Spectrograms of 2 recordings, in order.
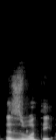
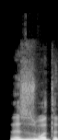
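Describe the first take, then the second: First: The voice sounds less booming and boomy. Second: The voice sounds more booming and boomy. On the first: "This is what the old microphones sound like" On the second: "a little bit more booming"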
